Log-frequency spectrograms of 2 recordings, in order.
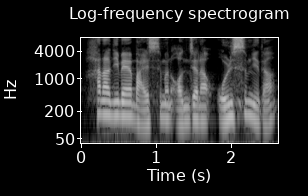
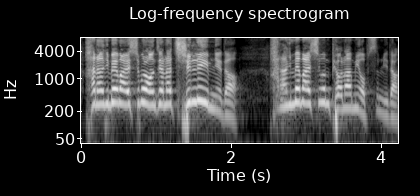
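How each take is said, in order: First: Said in the usual way. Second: Much louder, higher preaching declaration; the preacher proclaiming God's word to the congregation; ringing proclamation. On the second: Real, not acted. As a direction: preach it out at full force. Preacher restating the truth louder.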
